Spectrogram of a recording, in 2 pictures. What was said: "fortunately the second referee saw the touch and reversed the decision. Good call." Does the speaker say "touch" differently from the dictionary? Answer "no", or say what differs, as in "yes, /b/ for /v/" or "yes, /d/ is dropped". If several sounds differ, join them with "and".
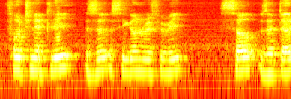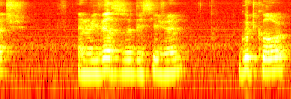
no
